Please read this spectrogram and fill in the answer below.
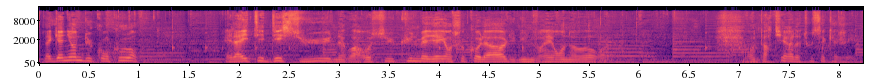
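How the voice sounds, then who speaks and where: A man's voice: on the high side, brisk, over music, lightly acted. A man playing a knowing, exasperated revealer of secrets in an audio comedy. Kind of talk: amateur French audio comedy acting.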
